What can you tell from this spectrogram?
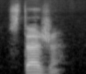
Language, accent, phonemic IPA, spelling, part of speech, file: French, France, /staʒ/, stage, noun, LL-Q150 (fra)-stage.wav
- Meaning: 1. internship, job that a trainee is doing in a workplace until a fixed date 2. probation, induction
